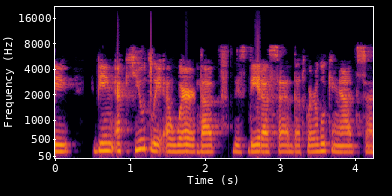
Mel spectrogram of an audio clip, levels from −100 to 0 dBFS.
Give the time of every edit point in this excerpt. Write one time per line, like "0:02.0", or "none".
0:01.9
